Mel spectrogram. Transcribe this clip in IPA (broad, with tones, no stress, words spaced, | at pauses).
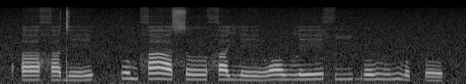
ʔaː˩ha˩deː˩˧ | ko˥˨mhaː˥˨ sɤː˧ha˧jleː˩ ʋɔː˧wleː˧˥hiː˧˥ bo˧˥ʋu˧˥ ŋo˧˩p̚ʔo˩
